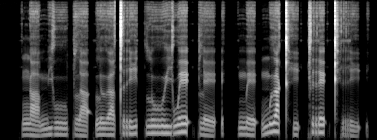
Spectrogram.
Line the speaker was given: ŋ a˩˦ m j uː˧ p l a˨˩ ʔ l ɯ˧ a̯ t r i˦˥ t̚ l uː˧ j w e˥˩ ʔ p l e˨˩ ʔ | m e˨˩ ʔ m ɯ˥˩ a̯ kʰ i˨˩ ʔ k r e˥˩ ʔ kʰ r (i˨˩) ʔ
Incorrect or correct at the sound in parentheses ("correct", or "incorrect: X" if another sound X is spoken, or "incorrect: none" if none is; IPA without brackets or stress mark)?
correct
